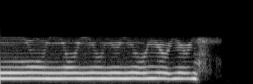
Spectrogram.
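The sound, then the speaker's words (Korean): A radio caller imitates the call of a cicada from Uidong with one loud, steady, buzzing vocal drone held for about two seconds at an unchanging mid pitch, then cut off with a short breathy trail. “우이동 우이동 매미 갑니다.”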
